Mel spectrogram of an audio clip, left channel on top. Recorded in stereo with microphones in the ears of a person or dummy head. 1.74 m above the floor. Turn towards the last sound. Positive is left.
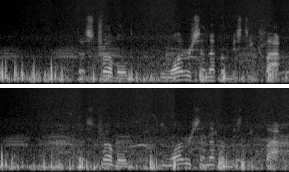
turn(degrees=45)  # may be behind; listen again after turning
